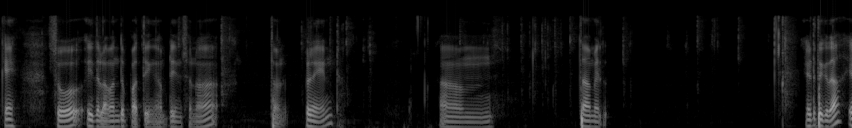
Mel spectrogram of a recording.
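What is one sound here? Computer keys click as a man types.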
